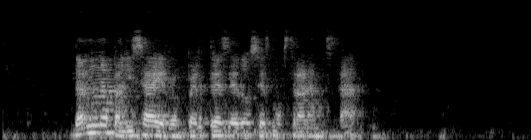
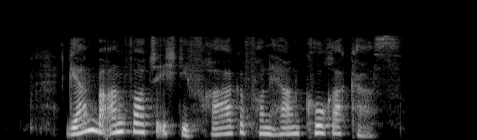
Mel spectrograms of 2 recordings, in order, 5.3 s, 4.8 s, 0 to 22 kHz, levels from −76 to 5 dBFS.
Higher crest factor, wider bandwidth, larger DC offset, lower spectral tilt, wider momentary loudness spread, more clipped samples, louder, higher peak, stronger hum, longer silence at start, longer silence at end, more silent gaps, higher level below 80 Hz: about the same, 16 dB vs 18 dB; about the same, 8.8 kHz vs 8 kHz; neither; about the same, -6.5 dB/octave vs -7 dB/octave; second, 11 LU vs 17 LU; neither; first, -16 LUFS vs -19 LUFS; about the same, -2 dBFS vs -2 dBFS; neither; about the same, 0.7 s vs 0.65 s; first, 1.45 s vs 0.85 s; neither; first, -38 dBFS vs -62 dBFS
